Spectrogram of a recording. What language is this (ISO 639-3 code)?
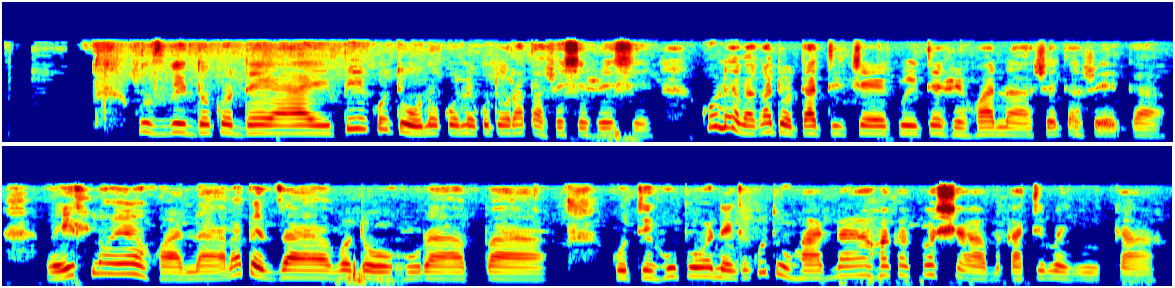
ndc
